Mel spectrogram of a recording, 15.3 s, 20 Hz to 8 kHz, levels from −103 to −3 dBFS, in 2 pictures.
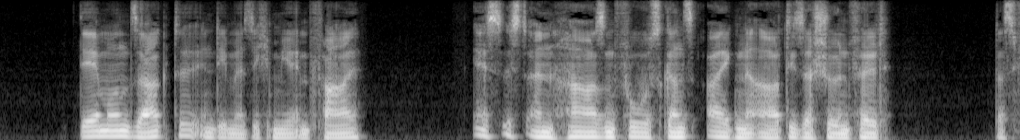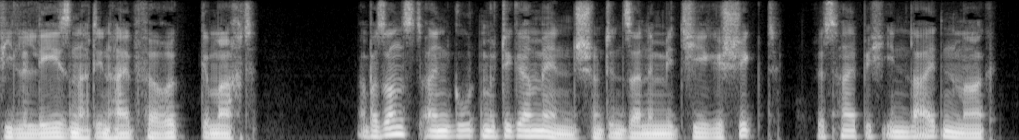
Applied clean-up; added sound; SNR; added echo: none; none; none; none.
